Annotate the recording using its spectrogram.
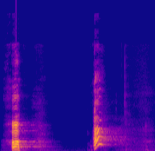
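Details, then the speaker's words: Young woman with Tourette syndrome, during a livestream: sudden sharp yelp-like vocal burst, then a brief voiced sound; involuntary vocal tic. "Not trying to hate, but why do you keep making noises like that? I have Tourette's, and it is involuntary. I can't control it."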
